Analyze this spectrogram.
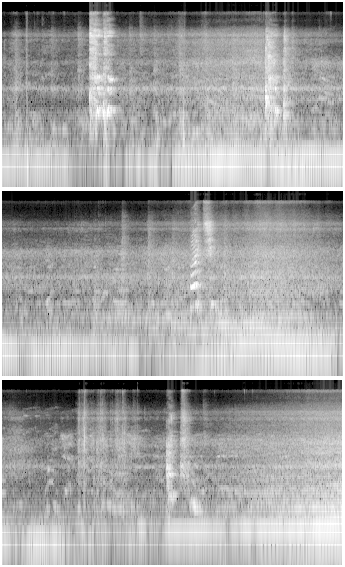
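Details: A first-grade schoolgirl demonstrating cough and sneeze etiquette: several short, sharp, deliberate cough bursts separated by quiet gaps, with faint room noise.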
